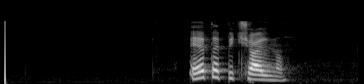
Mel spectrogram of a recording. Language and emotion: Russian, positive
